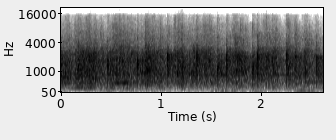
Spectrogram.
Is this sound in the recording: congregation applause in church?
yes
